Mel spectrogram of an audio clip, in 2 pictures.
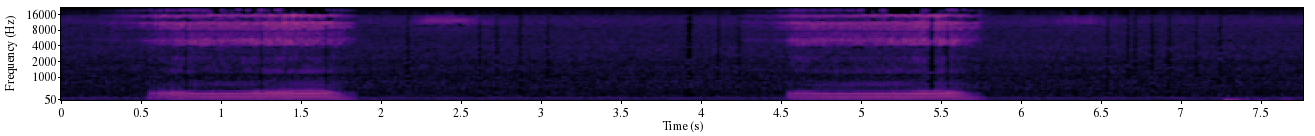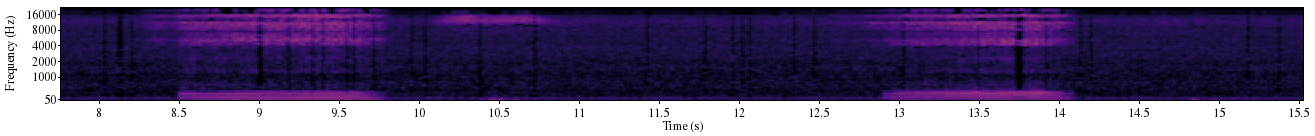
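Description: Loud, rhythmic rattling snores on each breath in, about 15 a minute, separated by quiet breathing out; ordinary snoring.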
